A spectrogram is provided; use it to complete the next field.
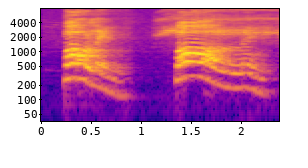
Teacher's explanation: Percebeu que o pó, a sílaba pó, ela é mais forte. Então acentua-se. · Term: sílaba tônica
